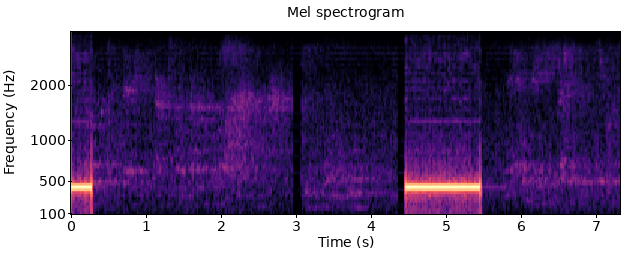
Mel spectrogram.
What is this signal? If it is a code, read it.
Ringback tone (Europe, 425 Hz).
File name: out- -2002- - - .24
